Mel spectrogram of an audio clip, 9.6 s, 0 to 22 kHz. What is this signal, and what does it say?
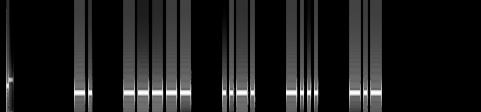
Morse code, heard as a keyed tone, about 17 wpm, spaced as for 10 wpm, 700 Hz. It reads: N0FBK
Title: USA Call Signs - 3x Character Spacing - 17wpm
